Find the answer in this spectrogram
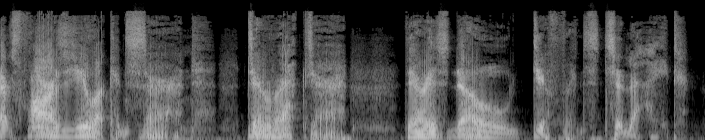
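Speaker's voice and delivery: very slow, ominous, menacing delivery. Delivering a last line to the director in a phone scene: ominous tone. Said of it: "I have an ominous last thing to say".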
